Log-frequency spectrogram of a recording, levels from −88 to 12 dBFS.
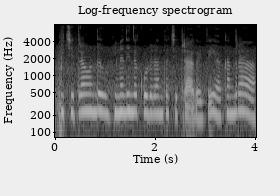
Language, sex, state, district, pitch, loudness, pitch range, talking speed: Kannada, female, Karnataka, Belgaum, 220 Hz, -26 LUFS, 210-230 Hz, 150 wpm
